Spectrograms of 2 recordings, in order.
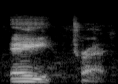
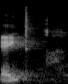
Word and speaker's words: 8-track: You mean 8? Oh, I've been saying it wrong all these years. Yeah. I'd like an A track and a B track, please. I thought it was A track all this time. No, it's 8. Nuh-uh.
